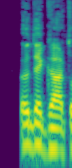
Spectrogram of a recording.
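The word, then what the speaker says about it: Ødegaard: Bu arada biliyorsunuz Danimarka'la biz hani geçen sene de Jonas Vingegaard'ı anlatırken sondaki bu guard sonuçta benzer kültür, Viking kültürü ve dil kökleri benzer Ford. yakın yani Danimarka diliyle Norveç dili. Ödegau gibi bir aslında okunuşu olabilir mi diye. Öyle. E, şüpheleniyorum Öyle. ama tabii bu muhtemelen Anglo-Sakson basının ve anlatımın daha çok Ödegard olarak entegre olduğu için bundan vazgeçilmiyor gibi bir durum olma ihtimali yüksek.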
